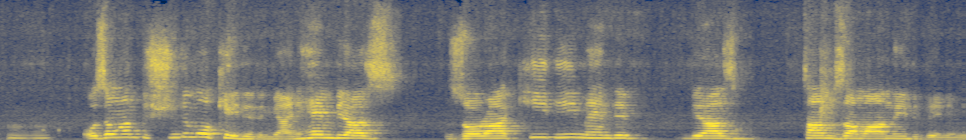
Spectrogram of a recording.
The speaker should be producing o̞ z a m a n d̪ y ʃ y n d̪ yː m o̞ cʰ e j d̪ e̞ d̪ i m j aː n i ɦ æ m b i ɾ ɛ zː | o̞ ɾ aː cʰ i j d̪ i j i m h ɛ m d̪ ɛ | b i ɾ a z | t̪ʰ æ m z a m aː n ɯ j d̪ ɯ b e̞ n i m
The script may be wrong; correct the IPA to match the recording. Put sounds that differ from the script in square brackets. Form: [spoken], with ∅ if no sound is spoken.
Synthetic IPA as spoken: o̞ z a m a n d̪ y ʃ y n d̪ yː m o̞ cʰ e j d̪ e̞ d̪ i m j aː n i ɦ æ m b i ɾ [a] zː | o̞ ɾ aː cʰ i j d̪ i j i m h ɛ m d̪ ɛ | b i ɾ a z | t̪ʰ [a] m z a m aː n ɯ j d̪ ɯ b e̞ n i m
